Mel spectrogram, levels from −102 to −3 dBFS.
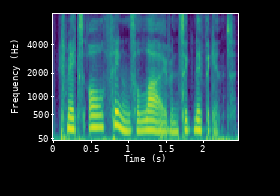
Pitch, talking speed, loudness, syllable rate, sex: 195 Hz, 170 wpm, -17 LUFS, 5.7 syllables/s, female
